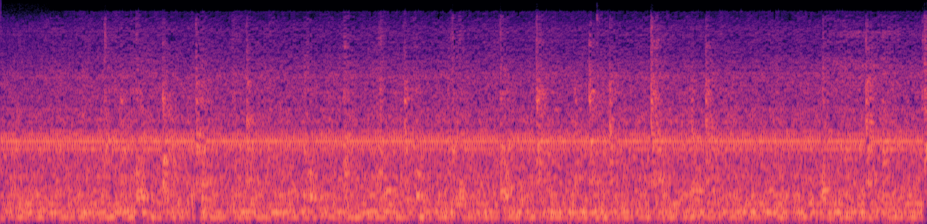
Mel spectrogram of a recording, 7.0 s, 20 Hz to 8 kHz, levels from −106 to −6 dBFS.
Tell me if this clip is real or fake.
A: real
